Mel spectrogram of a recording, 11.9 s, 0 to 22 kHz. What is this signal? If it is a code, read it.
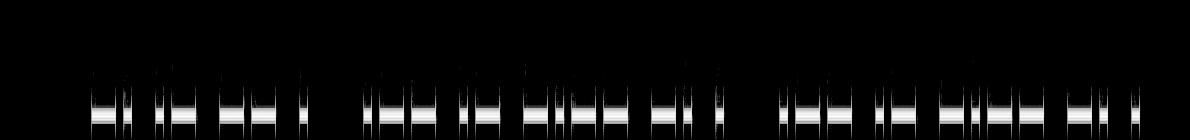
Morse code, heard as a keyed tone, about 16 wpm, 700 Hz. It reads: NAME WAYNE WAYNE
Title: Practice QSO - Exchange 1 - Beginning - 15wpm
